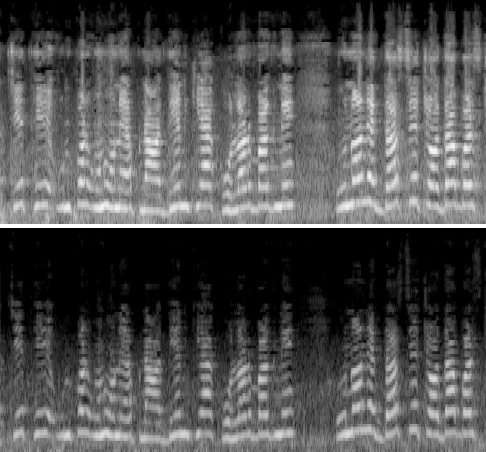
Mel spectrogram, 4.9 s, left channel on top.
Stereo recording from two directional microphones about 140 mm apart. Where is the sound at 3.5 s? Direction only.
10° right (ahead or behind).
